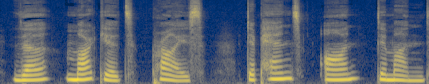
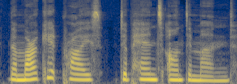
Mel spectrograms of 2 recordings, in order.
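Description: First: Slow, word-by-word teaching read. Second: Said in the usual way. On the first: Shown as a demonstration. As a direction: read it slowly with clear gaps between words. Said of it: "好，慢读一遍". (一词一顿地慢读) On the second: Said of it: "慢读一遍".

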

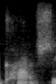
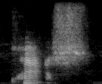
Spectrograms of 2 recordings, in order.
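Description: First: British-style CASH with an open "ah" vowel; British pronunciation. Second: American short A, then cash; American pronunciation. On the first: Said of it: "不知道是不是英式发音会念cash". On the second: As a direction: say cash the American way, front "a" as in cat. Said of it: "美式发音的话". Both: Shown as a demonstration.

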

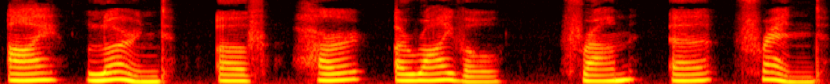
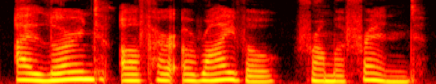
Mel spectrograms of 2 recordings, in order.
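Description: First: Very slow, word by word, with gaps between words; slow demo reading. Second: Said in the usual way. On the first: Shown as a demonstration. Teacher modelling the sentence for learners, slow word-by-word reading. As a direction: read it out slowly for learners, each word separate. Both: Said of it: "好，慢慢来读".

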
